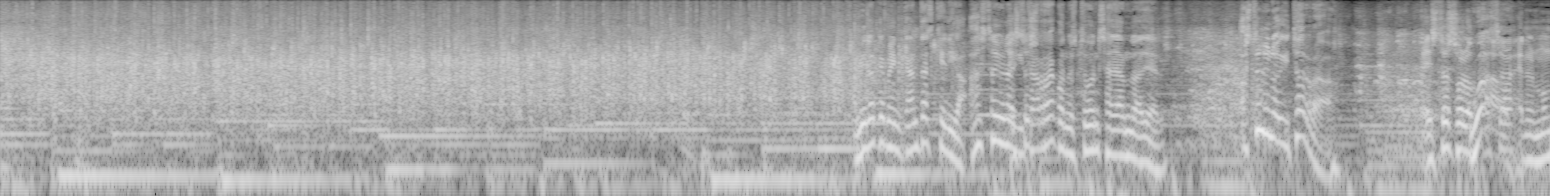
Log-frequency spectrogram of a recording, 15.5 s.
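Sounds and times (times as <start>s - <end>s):
audience applauding: 0.0s - 10.4s
speech: 8.6s - 13.5s, 14.2s - 15.4s
laughter: 11.7s - 15.4s.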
